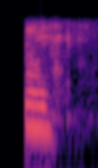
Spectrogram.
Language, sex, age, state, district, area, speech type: Manipuri, female, 60+, Manipur, Imphal East, rural, conversation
